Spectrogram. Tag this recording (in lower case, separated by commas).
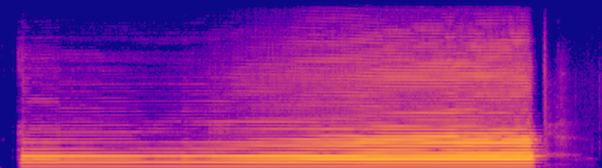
woodwind instrument, music, musical instrument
